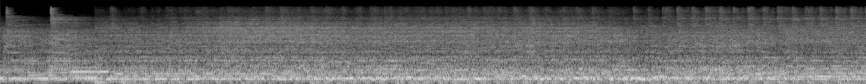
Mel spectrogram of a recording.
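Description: Electric guitar played loud through an amplifier: a held chord gives way, about a second in, to a dense, churning wash of fast strumming.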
